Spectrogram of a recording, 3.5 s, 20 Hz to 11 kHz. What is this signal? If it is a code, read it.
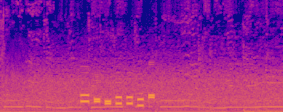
Multi-frequency trunk signalling (R1, as on North American trunks), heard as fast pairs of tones, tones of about 70 ms, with phone line noise. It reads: KP 63884 ST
